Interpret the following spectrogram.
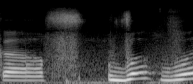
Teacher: Or if I ask you something like v sound, it is voiced labiodental consonant. Labiodental because we use the upper teeth and the lower lip to produce the sound.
